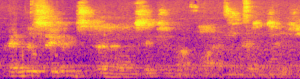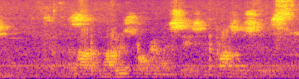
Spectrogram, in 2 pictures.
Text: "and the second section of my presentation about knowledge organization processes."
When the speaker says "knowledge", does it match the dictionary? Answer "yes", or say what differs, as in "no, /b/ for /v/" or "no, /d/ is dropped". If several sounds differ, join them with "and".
no, /l/ is dropped and /z/ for /dʒ/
